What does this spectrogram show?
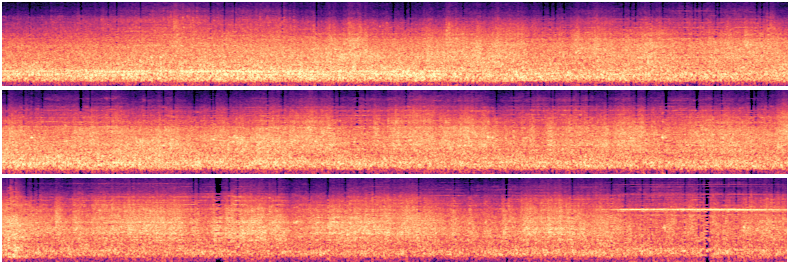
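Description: A freight train of pocket wagons carrying lorry trailers rolling past at steady speed: a continuous rush of wheel and rail noise. A thin high wheel squeal comes in near the end.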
